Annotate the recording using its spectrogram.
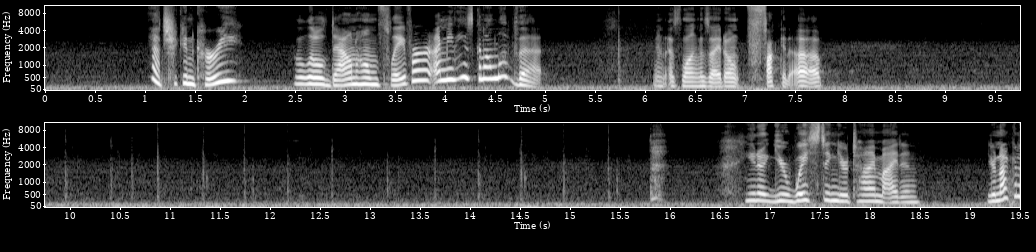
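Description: A young woman speaks to herself close by, at times with animation.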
